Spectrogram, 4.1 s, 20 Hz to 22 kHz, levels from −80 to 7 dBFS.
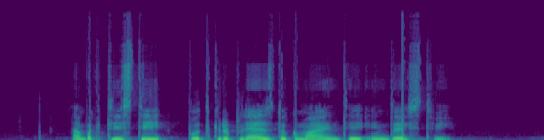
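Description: Across the whole clip the speech has a grainy, rough texture, while the full bandwidth stays open up to about 20.2 kHz. This is likely Opus compression in its music (CELT) mode. Starved of bits at what sounds like around 16 kbps, the encoder keeps each band's energy but refills the detail with folded or noise-like content, so tone gives way to grit rather than hollow swirls.

At 0.67 s, 2.22 s and 3.02 s the sound abruptly skips forward, and there is no gap of silence. Each is a dropped buffer (overrun), likely caused by the recording program failing to fetch its samples before the hardware overwrote them. A chunk of roughly 40 ms vanishes each time, and the audio on either side is spliced straight together, so the speech jumps at each point.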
